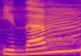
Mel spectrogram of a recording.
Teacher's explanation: sukun dibaca dengan jelas innakum Idam kemudian ada hukum idgham bighunah karena ada tanwin fathah menghadapi huruf mim maka tanwinnya masuk ke mim Idam dan tahan bunyi m-nya dengungkan amluhum di atasnya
